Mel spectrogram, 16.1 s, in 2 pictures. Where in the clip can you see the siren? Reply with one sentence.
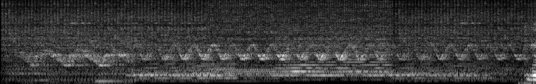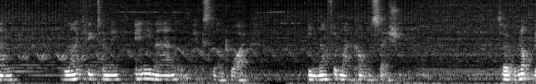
The siren can be heard from 0.0 to 15.9 s.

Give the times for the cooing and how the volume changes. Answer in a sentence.
You can't hear the cooing here.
